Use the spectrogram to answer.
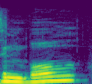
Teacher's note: when we produce the sound B, as in ball, the vocal folds are vibrating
